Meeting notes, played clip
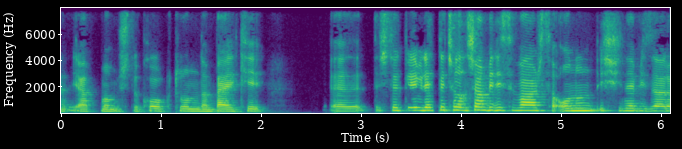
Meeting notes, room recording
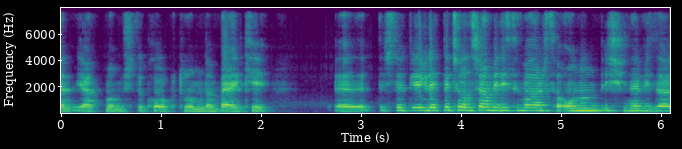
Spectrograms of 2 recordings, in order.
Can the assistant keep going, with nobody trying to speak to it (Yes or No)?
Yes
